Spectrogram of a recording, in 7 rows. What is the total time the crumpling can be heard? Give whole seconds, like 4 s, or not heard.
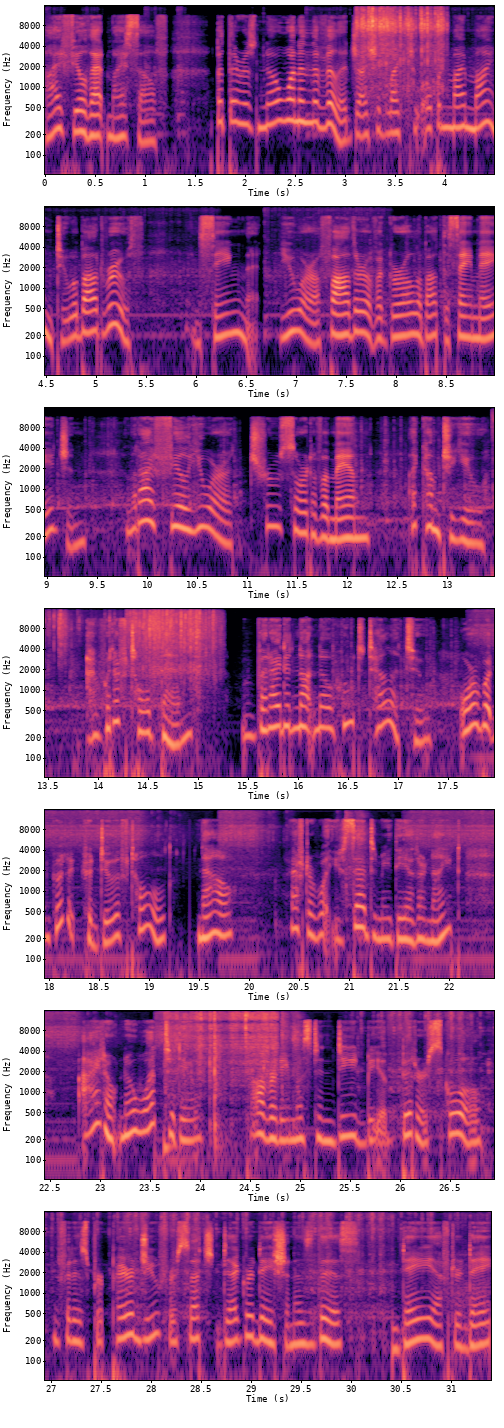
4 s.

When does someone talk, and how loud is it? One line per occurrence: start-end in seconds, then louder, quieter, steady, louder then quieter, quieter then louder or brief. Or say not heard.
0.0-31.3 steady.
